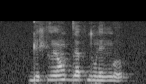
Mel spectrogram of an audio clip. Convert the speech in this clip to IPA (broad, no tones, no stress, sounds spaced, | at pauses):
ɖ e ʃ lʲ ɔ̃ lˠ d ɛ f d ũ ɾ e ŋ ʊ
